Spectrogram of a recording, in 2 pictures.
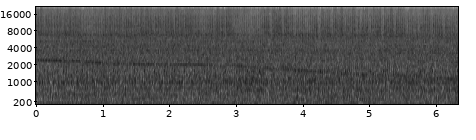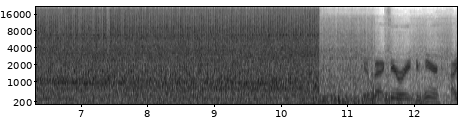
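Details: International 7100 dump truck, DT466 diesel, first start after in-frame overhaul (new head, liners, pistons, rod and main bearings, radiator): steady, even diesel idle with regular light clatter and no knocking before shutdown; healthy engine.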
